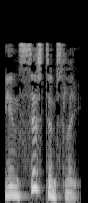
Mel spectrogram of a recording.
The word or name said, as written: insistently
